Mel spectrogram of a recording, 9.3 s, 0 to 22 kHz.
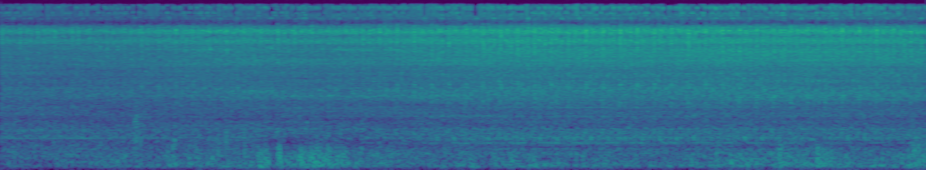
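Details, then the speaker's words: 2004 Toyota Land Cruiser with 2UZ V8, 189,000 miles, timing belt replaced at 150,000, recorded in the engine bay: low, even idle rumble with a steady pulse and no knocks or ticks. The V8 idles smoothly, normal. "It does have a 2UZ engine, and like I said, you can hear everything is running well."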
